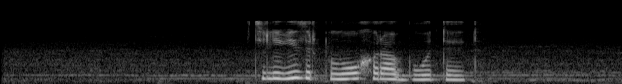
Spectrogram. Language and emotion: Russian, sad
